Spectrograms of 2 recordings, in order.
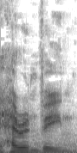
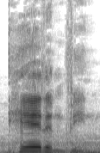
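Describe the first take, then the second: First: It is said with an English pronunciation. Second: It is said with a Dutch pronunciation. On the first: The speaker calls it wrong. "because I'm English, we say Herenveen" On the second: The speaker calls it right. "but it's Herenveen"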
